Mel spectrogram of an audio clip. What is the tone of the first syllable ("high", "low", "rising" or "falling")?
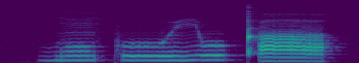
low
